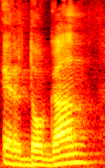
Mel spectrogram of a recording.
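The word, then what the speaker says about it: Erdoğan: И на каждом Эрдоган, правильно говорить, Эрдоган, вот так с рукой.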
